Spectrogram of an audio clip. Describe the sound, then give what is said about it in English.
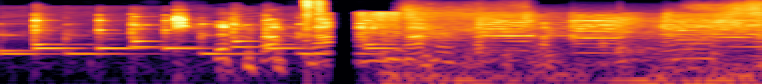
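A phone ringtone plays a quick, bright melody of rising and falling electronic notes for about a second and a half, then cuts out abruptly before a loud, dense wash of noise takes over. “you might want to answer your phone.”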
